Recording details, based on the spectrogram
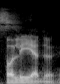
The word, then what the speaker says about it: Folie à Deux: And it looks to be a screenshot from the filming of the new Joker 2 Folie à Deux. – Is that how you say it? – Yes. – Folie à Deux, yeah.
